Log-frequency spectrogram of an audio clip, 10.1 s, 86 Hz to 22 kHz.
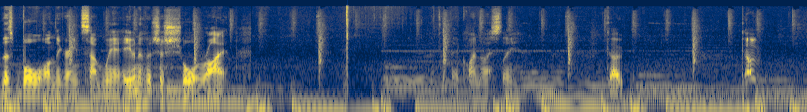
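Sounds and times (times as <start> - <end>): background music: 0.0 - 10.0
golf club striking ball: 4.2 - 5.6.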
